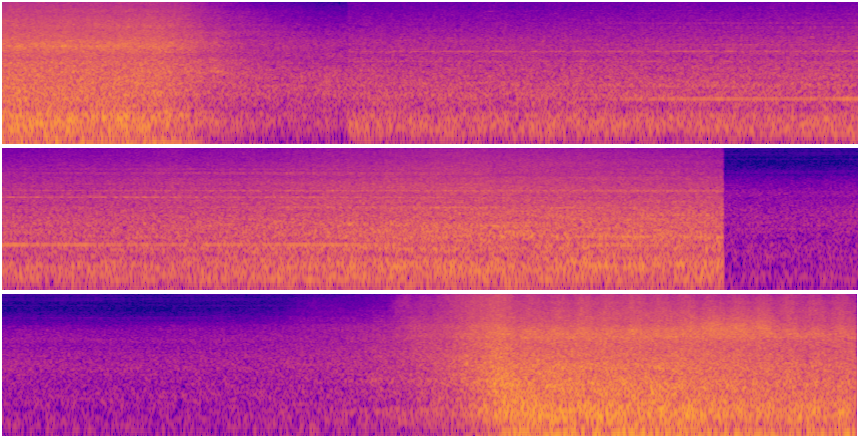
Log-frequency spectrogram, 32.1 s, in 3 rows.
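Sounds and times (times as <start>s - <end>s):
high-speed train running noise: 0.0s - 32.0s.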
